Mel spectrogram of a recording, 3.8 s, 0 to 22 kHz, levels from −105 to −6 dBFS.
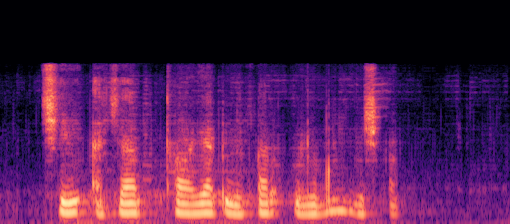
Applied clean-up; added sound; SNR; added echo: neural separator model SepFormer DNS4.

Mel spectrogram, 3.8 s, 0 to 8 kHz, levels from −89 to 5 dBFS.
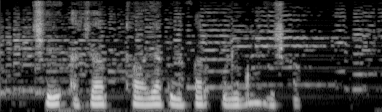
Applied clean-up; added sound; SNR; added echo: classical method spectral subtraction.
